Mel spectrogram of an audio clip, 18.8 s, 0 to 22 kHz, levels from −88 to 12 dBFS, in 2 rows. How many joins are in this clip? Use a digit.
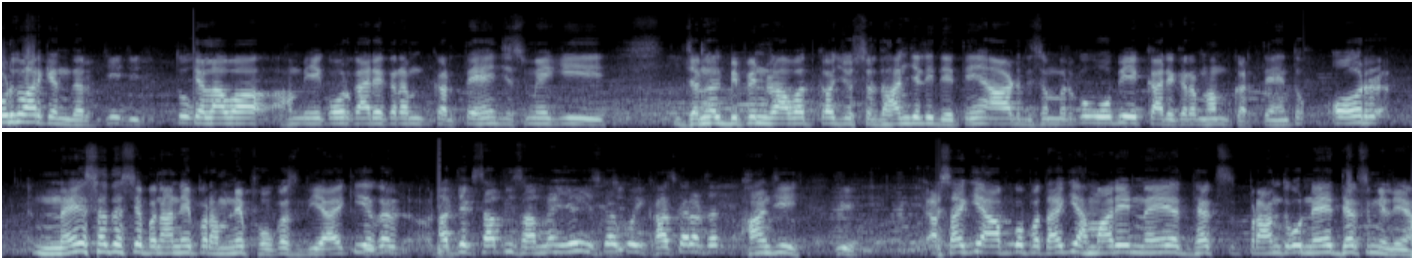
4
